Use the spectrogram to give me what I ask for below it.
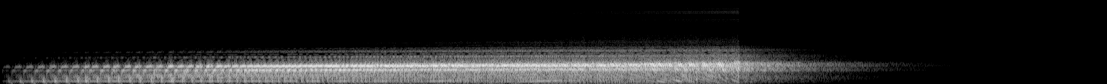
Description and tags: a weird uplifter i made with fruity granulizer.
i took this from my deleted sample pack called musicom's samplebox vol. 1 OK.
fx, riser, transmission, uplifter, weird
